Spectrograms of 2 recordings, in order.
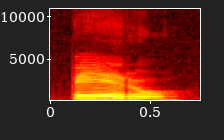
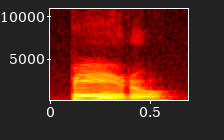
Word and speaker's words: pero: Rollen el perro perro mit einem R rollen wir viel sanfter pero pero perro pero und da musst du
